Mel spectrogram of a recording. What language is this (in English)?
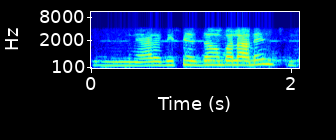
Maithili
